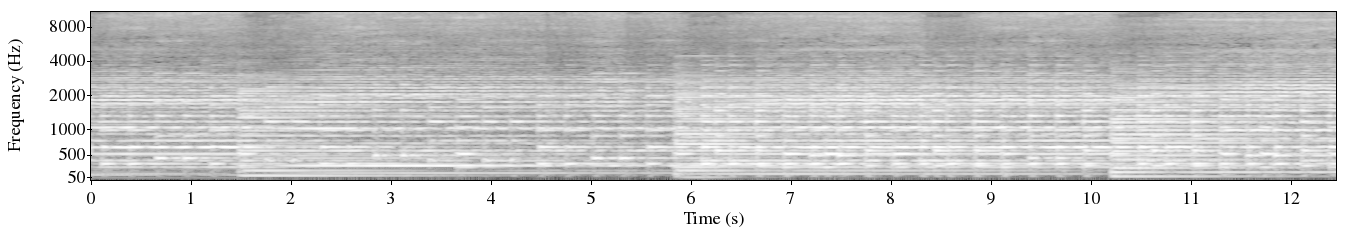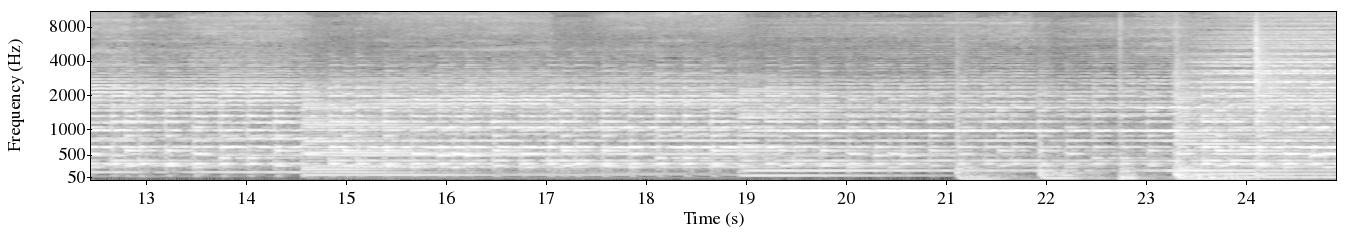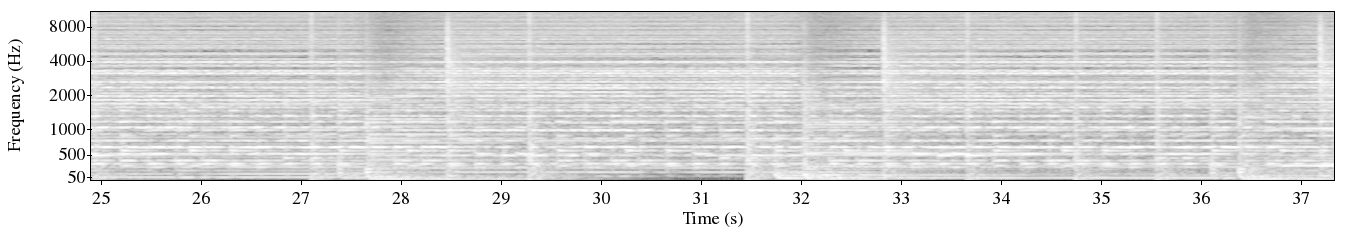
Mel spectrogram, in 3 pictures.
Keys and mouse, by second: 0.2 g, 0.7 shift+click, 0.9-1.9 ctrl+middle drag, 1.9 right click, 2.2 KP_Decimal, 2.4 ctrl+middle click, 3.1 click, 3.6 shift+right click, 4.1 middle click, 4.6 g, 5.3 shift+click, 5.3 middle click, 5.9 g, 6.9 click, 7.2-9.9 middle drag, 9.1 ctrl+r, 9.9 right click, 10.0 middle click, 11.4 ctrl+r, 12.5 right click, 12.6 middle click, 13.2 Tab, 13.3 middle click, 14.9 middle click, 15.1 \, 15.4 right drag, 15.4 x, 15.6-18.2 shift+middle drag, 16.0 z, 18.2 shift+right drag, 18.6 ctrl+p, 19.6 ctrl+z, 20.1 ctrl+p, 20.9 right drag, 21.1-26.0 middle drag, 21.3 r, 22.1 right click, 24.0 r, 24.9 right click, 25.6 r, 26.0 right click, 26.1 middle click, 26.4 r, 27.1 right click, 27.2-29.6 middle drag, 27.9 r, 28.6 click, 28.7 r, 29.2 click, 29.6 r, 30.3 click, 30.4 middle click, 34.0 alt+g, 34.6 z, 34.8 alt+r, 35.1 middle click, 35.7 right click, 36.1 click, 36.4-37.3 ctrl+middle drag, 36.9 alt+q.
